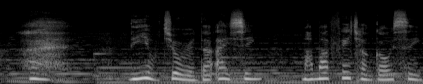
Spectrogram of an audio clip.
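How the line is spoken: Sighing. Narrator (Chinese): 玉环叹了口气

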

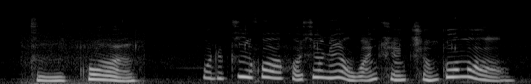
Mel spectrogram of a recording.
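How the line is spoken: Sighing man. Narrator (Chinese): 规矩先生叹一口气说

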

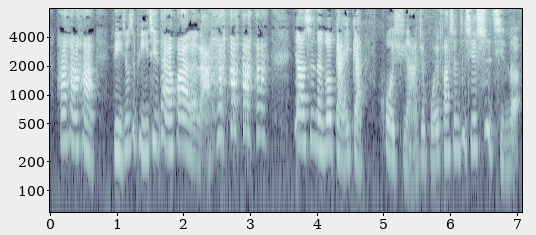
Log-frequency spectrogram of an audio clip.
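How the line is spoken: Hearty laughter. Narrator (Chinese): 快乐先生忍不住大笑

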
